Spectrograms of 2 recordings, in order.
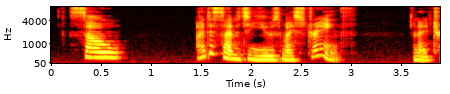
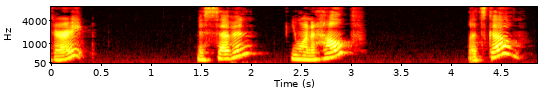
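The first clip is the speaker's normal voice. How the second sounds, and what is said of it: Upbeat encouraging teacher voice. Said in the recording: “teacher voice ... in the positive, uplifting, yeah, you can do it kind of way”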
